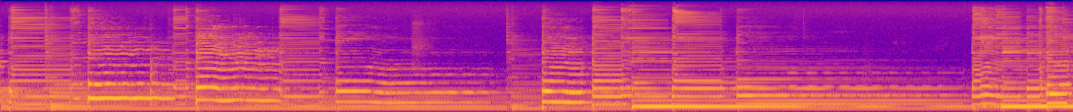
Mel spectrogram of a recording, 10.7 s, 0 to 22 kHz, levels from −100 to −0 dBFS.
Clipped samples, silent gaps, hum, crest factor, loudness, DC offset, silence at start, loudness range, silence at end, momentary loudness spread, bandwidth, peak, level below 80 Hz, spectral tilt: under 0.1%; none; none; 16 dB; -19 LUFS; under 0.1%; 0 s; 4 LU; 0 s; 13 LU; over 20 kHz; -2 dBFS; -64 dBFS; -4.5 dB/octave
